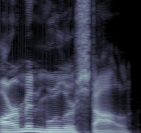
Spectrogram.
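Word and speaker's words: Armin Mueller-Stahl: name is actually I his name is actually Arman Muller stall Arman Muller stall that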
